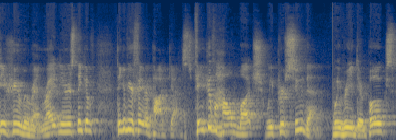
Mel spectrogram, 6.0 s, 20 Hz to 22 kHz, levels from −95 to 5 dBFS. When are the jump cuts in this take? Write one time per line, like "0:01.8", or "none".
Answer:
0:02.8
0:04.9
